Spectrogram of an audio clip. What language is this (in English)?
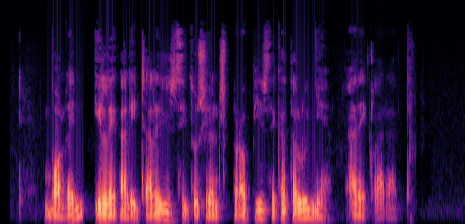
Catalan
